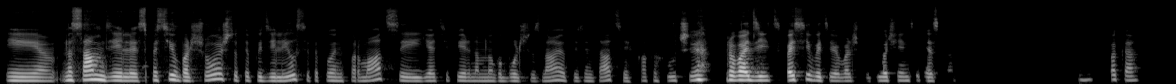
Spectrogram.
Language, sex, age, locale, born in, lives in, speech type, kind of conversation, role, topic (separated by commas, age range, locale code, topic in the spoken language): Russian, female, 35-39, ru-RU, Russia, United States, conversation, podcast, host, Что делает презентацию вашей работы запоминающейся?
